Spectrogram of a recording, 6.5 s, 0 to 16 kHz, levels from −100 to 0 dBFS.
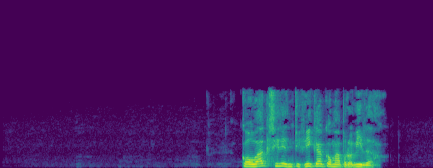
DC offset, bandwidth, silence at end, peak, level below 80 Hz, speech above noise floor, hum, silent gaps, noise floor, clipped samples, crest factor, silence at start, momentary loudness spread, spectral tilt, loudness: under 0.1%; 7.8 kHz; 0.85 s; -2 dBFS; -60 dBFS; 68 dB; none; none; -82 dBFS; under 0.1%; 18 dB; 3.65 s; 5 LU; -6 dB/octave; -15 LUFS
